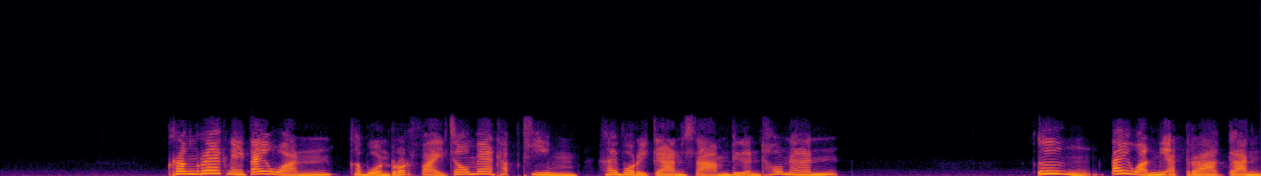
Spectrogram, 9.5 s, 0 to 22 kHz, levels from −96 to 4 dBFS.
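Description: Nothing stood out on listening to this speech, carried over the AMR wideband (HD Voice) codec at 12.65 kbit/s.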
